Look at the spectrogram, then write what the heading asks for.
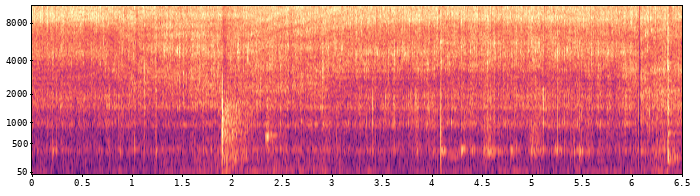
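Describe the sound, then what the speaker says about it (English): Beef short ribs searing in an Instant Pot, a dense continuous sizzle and crackle of fat with a few sharper pops and scrapes, loud and close with no talking. "I'm going to add 1 more short rib and get that browning"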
